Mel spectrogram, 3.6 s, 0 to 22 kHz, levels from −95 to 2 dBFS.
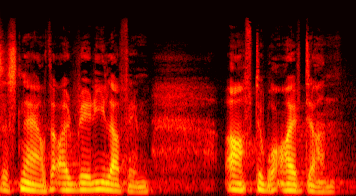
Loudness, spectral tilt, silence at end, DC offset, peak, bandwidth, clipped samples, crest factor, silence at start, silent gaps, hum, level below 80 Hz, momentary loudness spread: -29 LUFS; -6 dB/octave; 0.15 s; under 0.1%; -10 dBFS; 13.5 kHz; under 0.1%; 20 dB; 0 s; none; none; -70 dBFS; 18 LU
